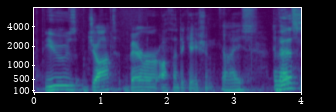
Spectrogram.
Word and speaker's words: JWT: are you pronouncing that jot like j-o-t j o t is the pronunciation of JWT exactly yes that's the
